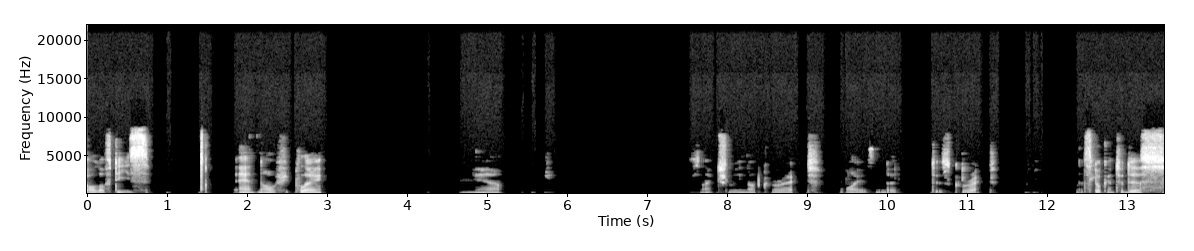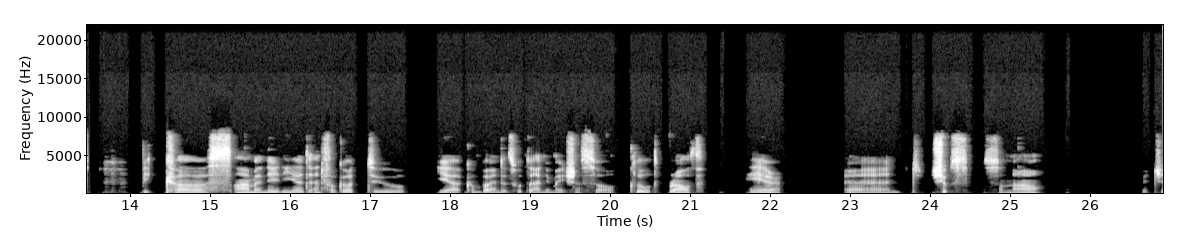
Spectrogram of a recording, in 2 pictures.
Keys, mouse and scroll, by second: 10.1 w, 10.6 w, 12.2 Escape, 13.4 right click, 13.5 F10, 15.0 right click, 16.1-19.4 drag, 19.5-24.3 right drag, 24.6 click.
